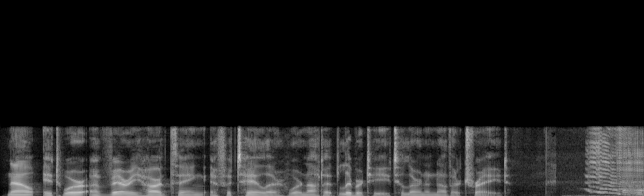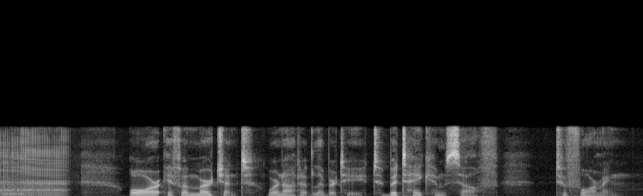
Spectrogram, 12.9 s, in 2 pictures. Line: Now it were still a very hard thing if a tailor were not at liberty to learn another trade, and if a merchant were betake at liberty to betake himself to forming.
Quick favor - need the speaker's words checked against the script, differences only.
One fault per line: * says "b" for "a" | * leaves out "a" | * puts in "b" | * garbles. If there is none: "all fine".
* leaves out "still"
* says "or" for "and"
* says "not" for "betake"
